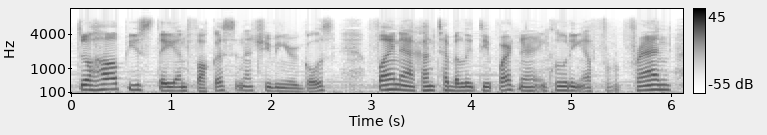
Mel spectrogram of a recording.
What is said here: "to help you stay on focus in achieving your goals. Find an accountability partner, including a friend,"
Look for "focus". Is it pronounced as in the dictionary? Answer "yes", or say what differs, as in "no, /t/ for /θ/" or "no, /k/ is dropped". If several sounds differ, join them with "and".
yes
